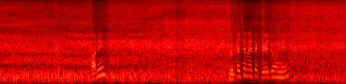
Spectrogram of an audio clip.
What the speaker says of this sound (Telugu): ఇది వాటర్ ఫాల్స్ అన్న.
